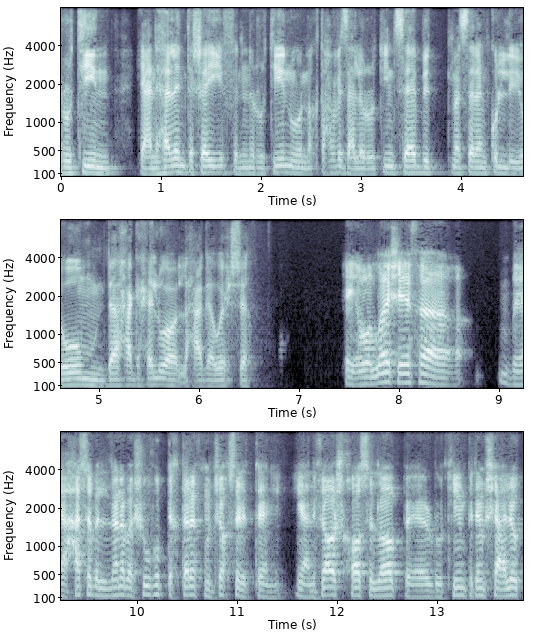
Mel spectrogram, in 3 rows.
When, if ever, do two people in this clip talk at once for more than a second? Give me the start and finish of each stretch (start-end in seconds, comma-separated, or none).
none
